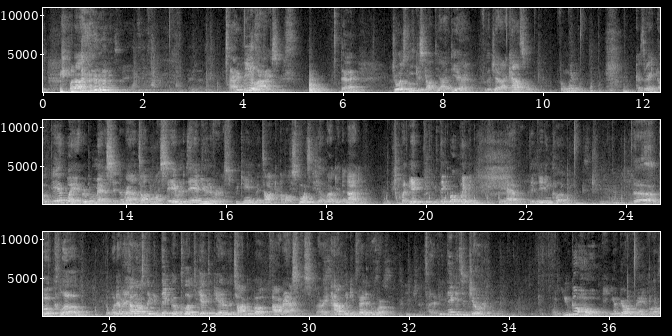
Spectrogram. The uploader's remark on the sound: Live at the MEG - Second Show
